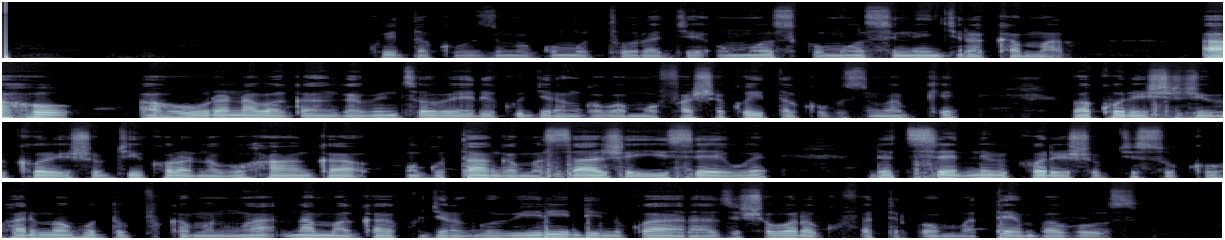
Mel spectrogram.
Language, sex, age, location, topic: Kinyarwanda, male, 18-24, Kigali, health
